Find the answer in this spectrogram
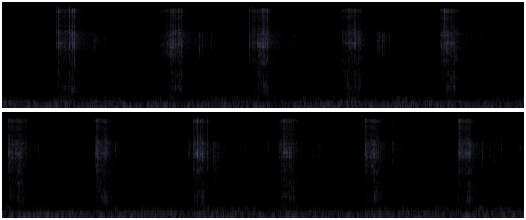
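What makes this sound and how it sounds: A small, finger-sized solid wooden graphite pencil is twisted by the fingertips inside a small yellow plastic sharpener, its metal blade shaving the wood into curly shavings. Eleven bright, crisp scraping bursts come at a steady, slightly uneven pace over a low, constant background hum.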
